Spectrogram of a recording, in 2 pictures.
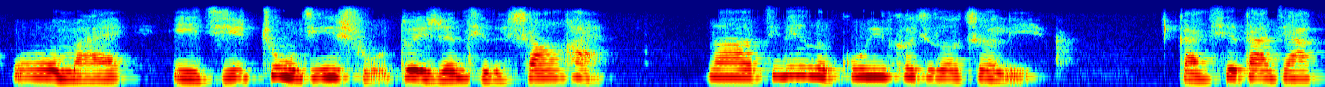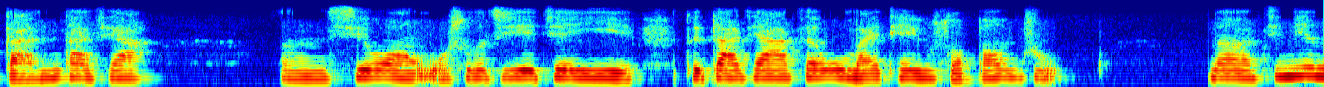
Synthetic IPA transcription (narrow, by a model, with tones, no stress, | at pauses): u˥˩ma˧˥ɪ | i˨˩t͡ɕi˧˥ʈ͡ʂʊ˥˩ŋt͡ɕi˥nʂṵ˨˩t̪we˥˩ɪɻə˧˥nt̪ʰi˨˩d̪ə˦ʂɑ˥ŋxa˥˩ɪ | na˥˩t͡ɕi˥nt̪ʰjɛ˥nd̪ə˨kʊ˥ŋi˥˧kʰɤ˥˧t͡ɕjo˧ɑ˥˧ʊʈ͡ʂɤ˥˩lḭ˨˩˦ | ka˨˩nɕjɛ˥˧t̪a˥˩t͡ɕja˥ka˨˩˦nt̪a˥˩t͡ɕja˥ | n̩˥˩ɕi˥wɑ˥˩ŋwɔ̰˨˩ʂwɔ˥d̪ə˨ʈ͡ʂɤ˥˩ɕjɛ˥t͡ɕjɛ˥˧ni˥˩t̪we˥˩ɪt̪a˥˩t͡ɕja˥t͡sa˥˧ɪu˥˩ma˧˥ɪt̪ʰjɛ˥njo˧˥ʊswɔ˨˩pɑ˥ŋʈ͡ʂu˥˩ | na˥˩t͡ɕi˥nt̪ʰjɛ˥n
